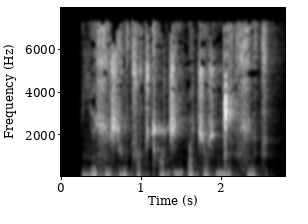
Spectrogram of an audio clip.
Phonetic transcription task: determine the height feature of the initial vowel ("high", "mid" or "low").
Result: mid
